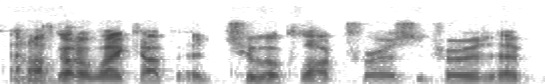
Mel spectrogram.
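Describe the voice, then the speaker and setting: Tired, gravelly man on a dull call. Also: fairly low pitch, steady tone. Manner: halting, thinking aloud with restarts. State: tired, voice getting croaky. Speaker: guest economist. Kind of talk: explaining ideas in a live online discussion. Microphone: video call.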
